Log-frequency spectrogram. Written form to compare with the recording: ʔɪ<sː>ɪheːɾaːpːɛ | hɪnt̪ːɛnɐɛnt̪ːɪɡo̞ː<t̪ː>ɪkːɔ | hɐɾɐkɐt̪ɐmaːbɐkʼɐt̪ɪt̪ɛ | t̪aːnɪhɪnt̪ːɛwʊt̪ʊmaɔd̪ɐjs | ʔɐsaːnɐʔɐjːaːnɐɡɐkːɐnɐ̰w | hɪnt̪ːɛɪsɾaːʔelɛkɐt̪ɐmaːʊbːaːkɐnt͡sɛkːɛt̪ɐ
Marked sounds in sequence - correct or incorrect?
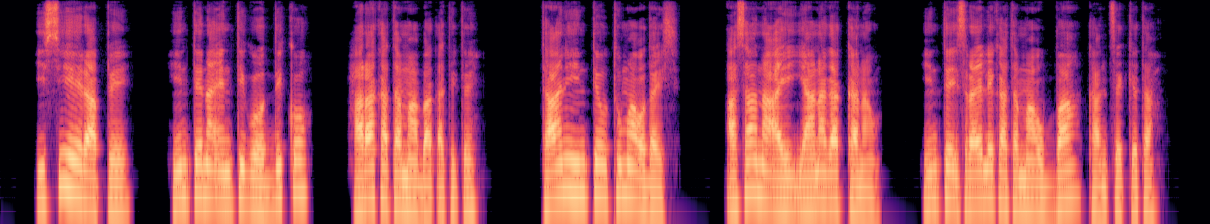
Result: correct, incorrect: d̪ː

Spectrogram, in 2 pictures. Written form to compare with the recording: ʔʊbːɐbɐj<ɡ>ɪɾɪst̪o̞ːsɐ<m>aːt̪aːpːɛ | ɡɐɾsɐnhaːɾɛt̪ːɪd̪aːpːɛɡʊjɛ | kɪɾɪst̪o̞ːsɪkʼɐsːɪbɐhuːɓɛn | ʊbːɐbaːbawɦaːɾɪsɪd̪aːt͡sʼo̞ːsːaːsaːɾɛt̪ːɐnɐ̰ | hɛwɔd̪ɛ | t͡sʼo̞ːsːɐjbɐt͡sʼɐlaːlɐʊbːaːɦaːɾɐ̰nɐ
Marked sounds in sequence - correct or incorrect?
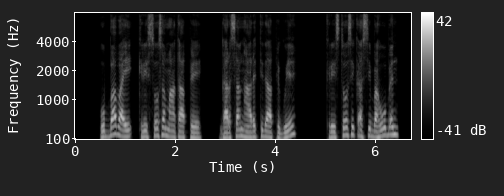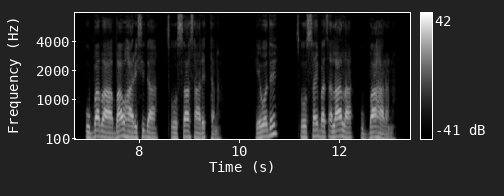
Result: incorrect: k, correct

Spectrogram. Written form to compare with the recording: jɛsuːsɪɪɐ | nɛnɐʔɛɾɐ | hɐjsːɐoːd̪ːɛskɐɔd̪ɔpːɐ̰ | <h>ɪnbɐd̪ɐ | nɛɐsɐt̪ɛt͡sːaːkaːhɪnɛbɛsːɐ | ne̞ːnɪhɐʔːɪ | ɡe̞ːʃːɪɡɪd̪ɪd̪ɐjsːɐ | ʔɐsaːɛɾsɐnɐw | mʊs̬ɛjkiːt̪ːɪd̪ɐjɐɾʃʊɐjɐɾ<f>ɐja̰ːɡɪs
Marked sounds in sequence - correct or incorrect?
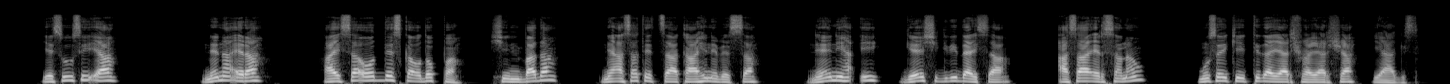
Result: incorrect: ʃ, incorrect: ʃ

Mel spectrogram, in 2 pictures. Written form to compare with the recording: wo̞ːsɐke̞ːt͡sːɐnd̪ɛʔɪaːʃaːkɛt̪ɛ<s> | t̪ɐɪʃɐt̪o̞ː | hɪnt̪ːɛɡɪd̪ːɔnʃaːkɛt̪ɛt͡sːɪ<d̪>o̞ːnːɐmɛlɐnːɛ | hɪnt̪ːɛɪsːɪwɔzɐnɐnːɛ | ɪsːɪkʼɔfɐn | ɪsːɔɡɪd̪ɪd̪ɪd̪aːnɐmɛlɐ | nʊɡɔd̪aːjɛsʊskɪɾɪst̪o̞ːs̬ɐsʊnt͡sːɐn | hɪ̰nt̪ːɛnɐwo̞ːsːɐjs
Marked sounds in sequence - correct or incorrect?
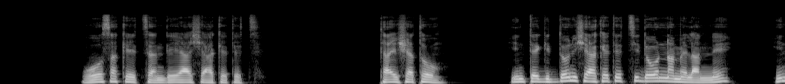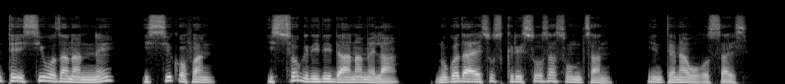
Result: incorrect: t͡s, correct

